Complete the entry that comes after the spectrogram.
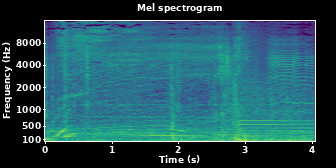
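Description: A sheep, Dolly, the first successfully cloned sheep, seven months old, bleats a few times, wavering calls rising over a steady low rumble of background noise, moderately loud, with no one speaking.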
